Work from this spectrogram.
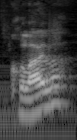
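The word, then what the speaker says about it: Caol Ila: original does call for cool cool isla callayla i believe it's pronounced which is the 12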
